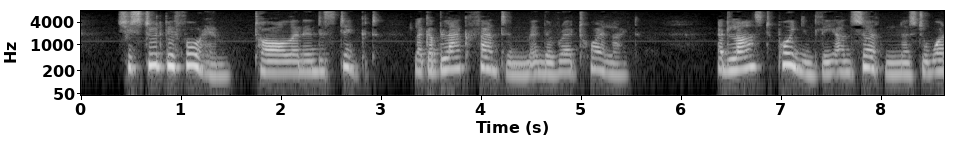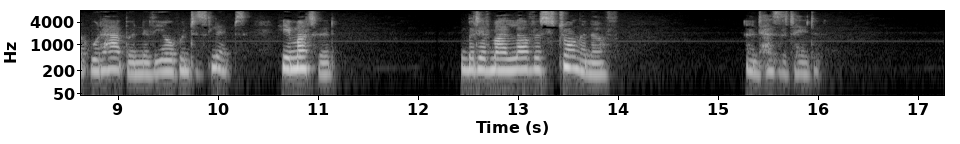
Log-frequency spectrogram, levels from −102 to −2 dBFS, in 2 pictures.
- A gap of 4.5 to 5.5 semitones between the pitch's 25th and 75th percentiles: Yes, average, 4.8 semitones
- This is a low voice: No, high, 200 Hz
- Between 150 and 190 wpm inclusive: No, average, 140 wpm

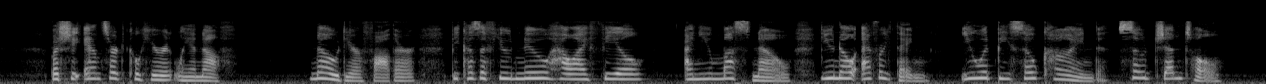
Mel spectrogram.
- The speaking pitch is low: No, very high, 250 Hz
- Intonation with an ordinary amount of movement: No, wide, 5.9 semitones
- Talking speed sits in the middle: No, slow, 125 wpm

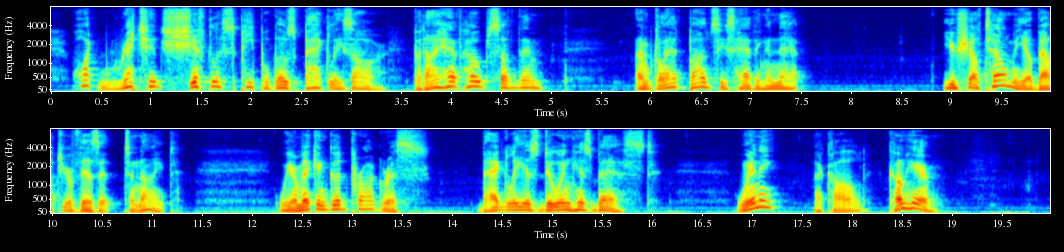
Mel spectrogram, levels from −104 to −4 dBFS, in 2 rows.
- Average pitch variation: No, wide, 7.8 semitones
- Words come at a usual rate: No, slow, 130 wpm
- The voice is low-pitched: Yes, low, 115 Hz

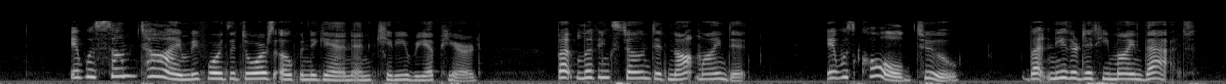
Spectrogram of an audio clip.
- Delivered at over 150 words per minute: No, slow, 135 wpm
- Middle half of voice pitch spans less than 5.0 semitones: No, average, 5.3 semitones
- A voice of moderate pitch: No, very high, 255 Hz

